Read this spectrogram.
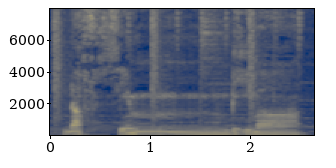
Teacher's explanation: Misalnya, bila nun sakinah bertemu dengan huruf iqlab yakni ba, cara bacaannya adalah yambu'a. Bunyi nun diganti dengan mim.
